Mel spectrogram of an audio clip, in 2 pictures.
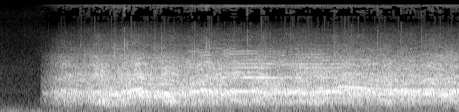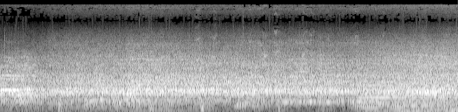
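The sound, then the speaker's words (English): A huge stadium crowd erupts into a sustained roar of cheering after a brief quiet start, loud and dense throughout with scattered shouts and whoops rising from the mass of voices. “Does it not feel like this could be forever remembered as the week the crowds returned?”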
